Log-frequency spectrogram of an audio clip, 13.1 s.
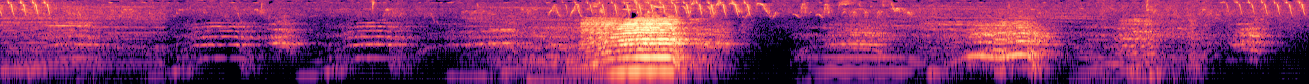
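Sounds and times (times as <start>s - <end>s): cattle mooing: 4.9s - 7.2s.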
